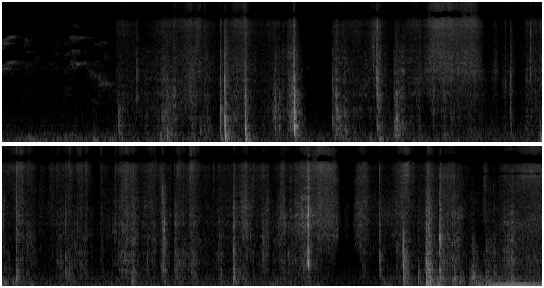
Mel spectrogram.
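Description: Packaging being handled and torn open: tearing and crinkling of plastic or tape with rustling, and sharp clicks and knocks of cardboard and packed parts, starting about two seconds in.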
